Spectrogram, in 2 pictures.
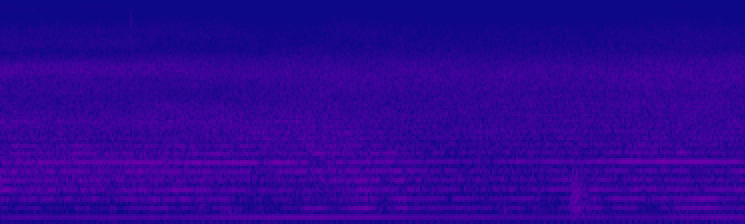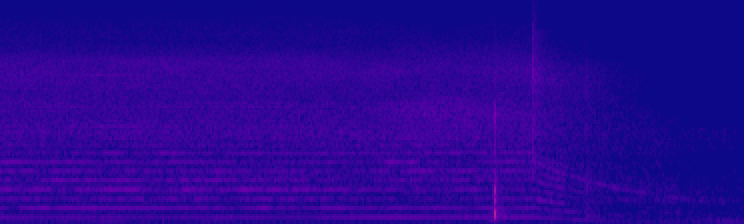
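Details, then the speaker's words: Small electric fan motor that previously only hummed and would not start, now repaired: smooth, steady motor hum with blades spinning evenly clockwise, then a clean wind-down when switched off; fan running normally. "nuestro ventilador está girando correctamente hacia la derecha o hacia las en el sentido correcto de las agujas de reloj y está funcionando a como ustedes lo pudieron ver"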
